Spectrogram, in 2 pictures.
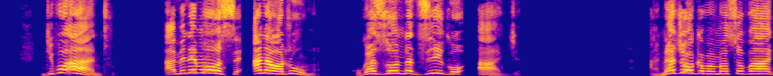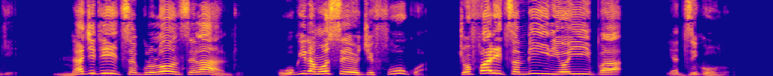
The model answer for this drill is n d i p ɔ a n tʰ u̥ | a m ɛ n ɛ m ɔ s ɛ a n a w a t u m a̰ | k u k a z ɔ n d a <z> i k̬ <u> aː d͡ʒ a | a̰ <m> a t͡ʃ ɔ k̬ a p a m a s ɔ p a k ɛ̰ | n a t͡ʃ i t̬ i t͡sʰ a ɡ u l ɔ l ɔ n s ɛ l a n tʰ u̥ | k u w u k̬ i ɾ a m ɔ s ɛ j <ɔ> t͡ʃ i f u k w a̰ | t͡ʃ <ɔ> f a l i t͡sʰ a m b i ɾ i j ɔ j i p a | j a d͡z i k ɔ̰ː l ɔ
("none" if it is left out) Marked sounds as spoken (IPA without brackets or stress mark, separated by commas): d͡z, ɔ, n, ɔ, ɔ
